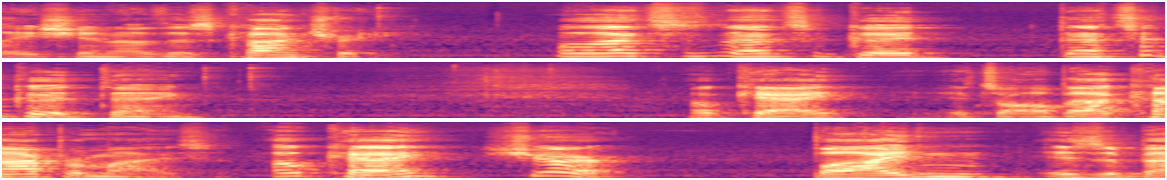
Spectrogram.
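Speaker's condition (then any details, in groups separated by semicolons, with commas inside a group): No condition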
